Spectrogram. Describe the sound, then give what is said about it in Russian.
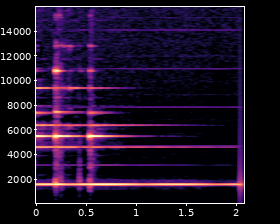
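A small bell rings with three quick, light strikes, and a bright, high, pure tone sustains evenly after them. “позвонила в колокольчик, колокольчик и зазвенел.”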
